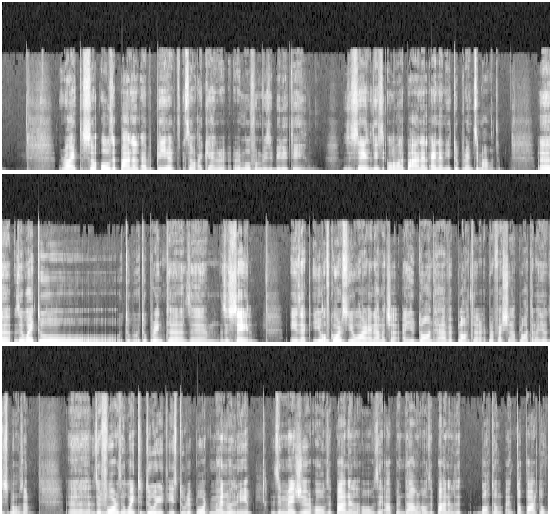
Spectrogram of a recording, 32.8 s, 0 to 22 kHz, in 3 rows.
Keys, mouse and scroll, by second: 6.1 click.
